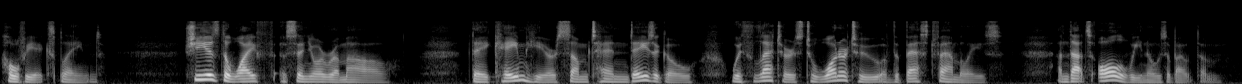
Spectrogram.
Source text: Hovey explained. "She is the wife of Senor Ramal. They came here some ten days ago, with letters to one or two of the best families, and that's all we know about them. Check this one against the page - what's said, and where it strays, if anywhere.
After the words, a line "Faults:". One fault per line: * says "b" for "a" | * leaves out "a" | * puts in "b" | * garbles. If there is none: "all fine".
Hovey explained. "She is the wife of Senor Ramal. They came here some ten days ago, with letters to one or two of the best families, and that's all we knows about them.
Faults:
* says "knows" for "know"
